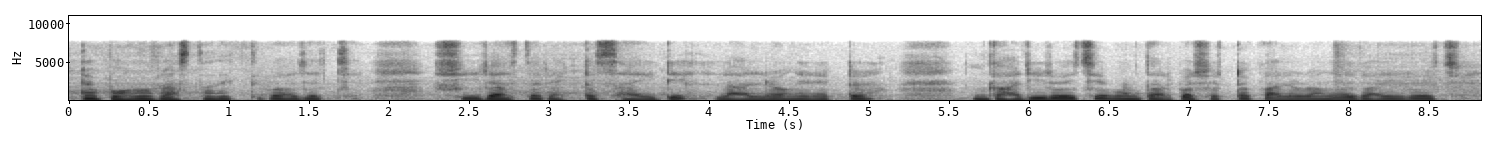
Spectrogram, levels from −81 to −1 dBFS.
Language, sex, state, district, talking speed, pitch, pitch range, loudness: Bengali, female, West Bengal, Kolkata, 155 wpm, 190 Hz, 185-200 Hz, -18 LUFS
